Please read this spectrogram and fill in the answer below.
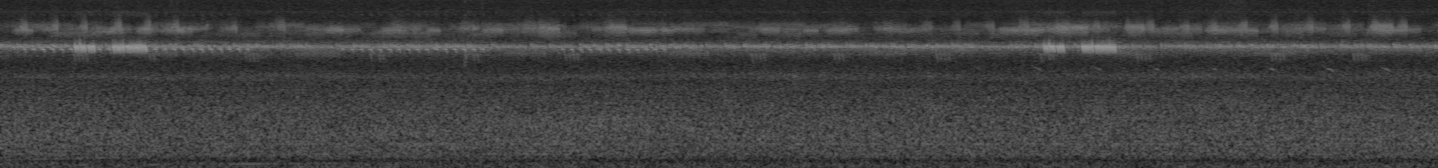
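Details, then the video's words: Crickets at night: a steady, high-pitched continuous trill with a fainter pulsing chorus above it, broken by two brief louder double chirps near the start and again after ten seconds. The background is an even hiss. "Soothing Cricket Sounds"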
